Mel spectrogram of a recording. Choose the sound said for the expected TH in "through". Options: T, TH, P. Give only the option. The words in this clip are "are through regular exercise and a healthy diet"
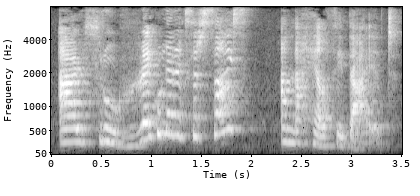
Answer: TH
